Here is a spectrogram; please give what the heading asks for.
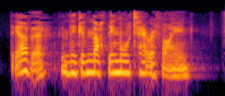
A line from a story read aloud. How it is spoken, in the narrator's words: Sam murmured into my ear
